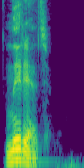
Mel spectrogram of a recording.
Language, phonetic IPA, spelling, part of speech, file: Russian, [nɨˈrʲætʲ], нырять, verb, Ru-нырять.ogg
- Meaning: to dive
